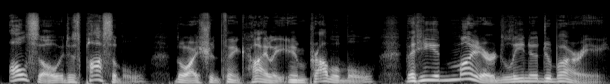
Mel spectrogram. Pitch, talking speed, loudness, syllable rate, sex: 125 Hz, 145 wpm, -17 LUFS, 5.1 syllables/s, male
